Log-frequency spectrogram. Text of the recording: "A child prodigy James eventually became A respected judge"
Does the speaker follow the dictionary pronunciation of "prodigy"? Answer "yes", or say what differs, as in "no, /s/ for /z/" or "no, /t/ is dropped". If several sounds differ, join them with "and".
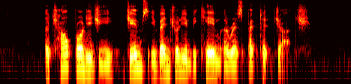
yes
